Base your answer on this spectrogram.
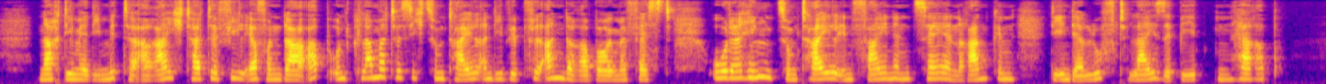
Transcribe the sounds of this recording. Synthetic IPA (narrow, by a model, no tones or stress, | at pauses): naːχd̥eːmeːɐdiːmɪtʰə̰ʔɛ̰ɐʁaɪçthatəfiːlḛːɐfɔndaːʔapʰʊntkʰl̥amɐtʰəzɪçt͡sʊmtʰaɪla̰ndiːvɪpfl̩ʔandəʁ̞ɐbɔʏməfɛstʔoːɾɐɦɪŋt͡sʊmtʰaɪlɪnfaɪnənt͡sɛːənʁaŋkənd̥iːɪndeːɐlʊftlaɪzəbeːp̚tn̩ɦɛʁap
